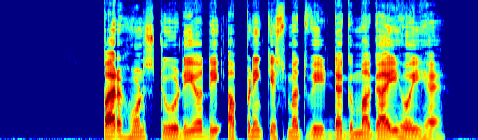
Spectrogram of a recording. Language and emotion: Punjabi, neutral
